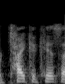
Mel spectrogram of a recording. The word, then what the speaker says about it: Tychicus: Or Tychicus, I think is probably the better way to pronounce it.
